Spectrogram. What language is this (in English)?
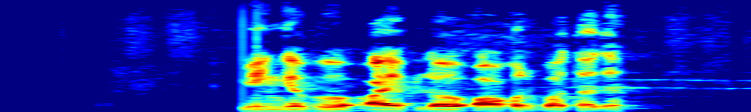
Uzbek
